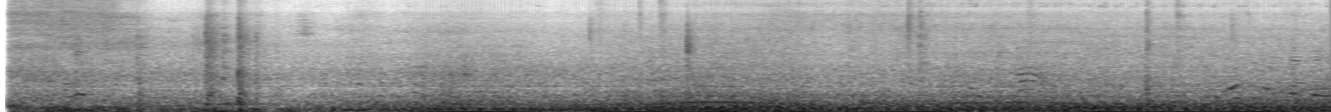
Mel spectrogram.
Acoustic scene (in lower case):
bus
